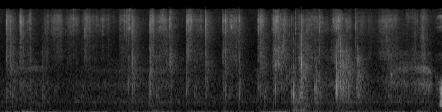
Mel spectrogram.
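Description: Tarot cards being shuffled by hand at a reading table, a soft continuous riffling and rustling with a few sharper flicks and slaps, close and fairly quiet with no talking.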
